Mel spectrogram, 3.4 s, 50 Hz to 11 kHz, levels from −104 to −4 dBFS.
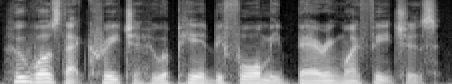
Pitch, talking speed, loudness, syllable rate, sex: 105 Hz, 195 wpm, -18 LUFS, 6.0 syllables/s, male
